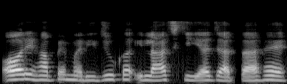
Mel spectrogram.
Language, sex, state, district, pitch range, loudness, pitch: Hindi, female, Chhattisgarh, Raipur, 190-220 Hz, -20 LUFS, 205 Hz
